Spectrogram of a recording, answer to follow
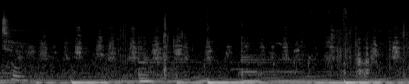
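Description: Ducks quacking repeatedly in short calls, over a low, steady drone of background music.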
